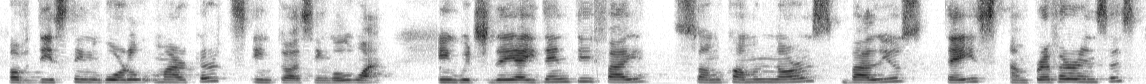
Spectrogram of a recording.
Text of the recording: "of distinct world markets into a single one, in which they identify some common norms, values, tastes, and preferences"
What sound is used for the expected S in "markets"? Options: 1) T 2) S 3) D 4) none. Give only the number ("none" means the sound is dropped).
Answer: 2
